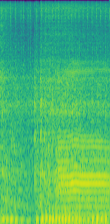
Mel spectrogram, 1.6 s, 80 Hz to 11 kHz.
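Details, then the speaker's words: Yamaha Mio GT fuel-injected scooter, hard starting, no stable idle, before injector replacement: uneven, lumpy running with irregular pulse and a dip; dirty clogged injector, mixture trim adding 7.7–7.8%, injection 2.5–3 ms, intake pressure 45. "Nah, ini itu kesimpulannya adalah injektor yang mulai kotor dari keseimbangan campuran ini."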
